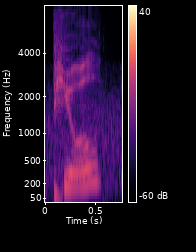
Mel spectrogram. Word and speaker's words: Puell: Carl Puhl? – Yes. – And how do you spell that last name? – P-U-E-L-L.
